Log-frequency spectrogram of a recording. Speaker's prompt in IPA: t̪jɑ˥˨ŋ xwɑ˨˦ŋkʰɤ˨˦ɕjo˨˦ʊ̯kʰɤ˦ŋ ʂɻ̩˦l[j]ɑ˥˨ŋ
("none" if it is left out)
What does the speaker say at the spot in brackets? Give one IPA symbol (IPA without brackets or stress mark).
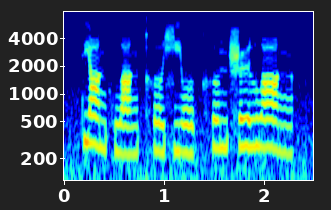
w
